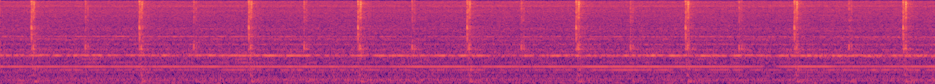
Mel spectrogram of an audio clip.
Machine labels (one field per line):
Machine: valve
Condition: abnormal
